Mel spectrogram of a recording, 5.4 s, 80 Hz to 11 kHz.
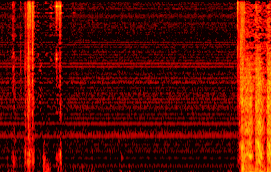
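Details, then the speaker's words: Renault Clio 1.8 16V that stopped running after sitting for months: ticking, then a long steady starter chug that never catches. The fuel pump is heard working and the engine coughed earlier, so the cause is still unknown. "no she doesn't want to have any of it so uh I don't want to dead the battery down well we know that the pump works now cuz I can hear it so the pump works which is great and we heard it cough a couple of times and now we've got nothing"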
